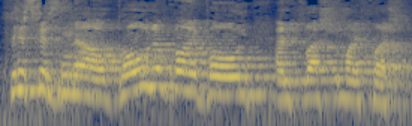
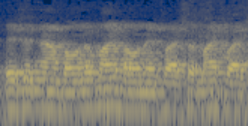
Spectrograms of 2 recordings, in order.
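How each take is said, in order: First: It is said with gasping excitement. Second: It is read in a flat, churchy way.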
